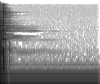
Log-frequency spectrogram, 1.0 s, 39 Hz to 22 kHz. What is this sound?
vacuum flask - placing cap 02
Placing the plastic cap on a metal vacuum flask.
metal, hollow, plastic, container, vacuum-flask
